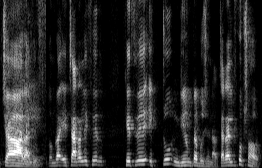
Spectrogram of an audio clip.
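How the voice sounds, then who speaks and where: Bengali-accented man teaching Quran recitation. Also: on the high side. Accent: Bangladeshi Bengali. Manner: patient teaching, models pronunciation and has the class repeat it. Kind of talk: televised Quran lesson. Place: television studio.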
